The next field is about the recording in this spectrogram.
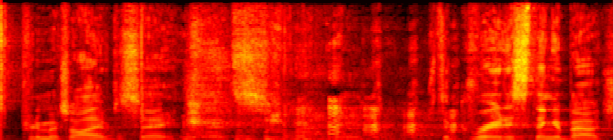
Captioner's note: audience laughing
